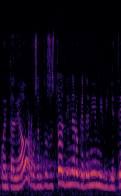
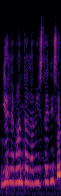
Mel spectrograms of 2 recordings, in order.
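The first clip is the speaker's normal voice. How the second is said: ordinary talk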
